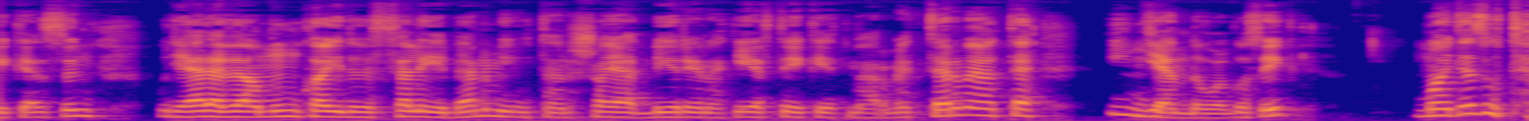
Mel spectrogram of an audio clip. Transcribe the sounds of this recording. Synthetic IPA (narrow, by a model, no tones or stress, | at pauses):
kɛzːyŋk | uɟɛɛlɛvɛɒmuŋkɒid̪øːfɛleːbɛnmiut̪aːnʃɒjaːd̪beːɾeːnɛkeːrt̪eːkeːt̪maːrmɛk̚t̪ɛrmɛlt̪ɛ | iɲɟɛnd̪o̞lɡo̞zik | mɒjd̪ɛzut̪ː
